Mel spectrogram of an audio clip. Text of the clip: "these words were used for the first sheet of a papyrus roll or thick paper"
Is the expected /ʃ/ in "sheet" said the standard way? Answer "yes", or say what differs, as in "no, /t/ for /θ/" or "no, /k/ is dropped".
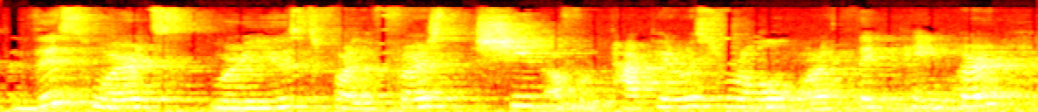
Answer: yes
